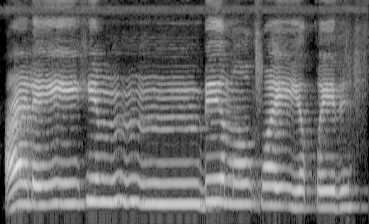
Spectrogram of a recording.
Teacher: സ്വാദ് ഇസ്തിഅലാന്റെ ലെറ്ററാണ്, തഫ്ഹീം ചെയ്തിട്ട് ഉച്ചരിക്കുക. ത്വാഉം ഇസ്തിഅലാന്റെ ലെറ്ററാണ്, രണ്ടിനെയും തഫ്ഹീം ചെയ്തിട്ട് ഉച്ചരിക്കുക.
